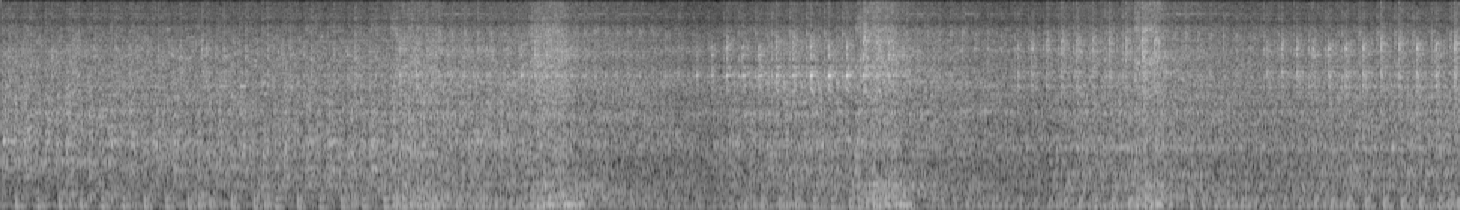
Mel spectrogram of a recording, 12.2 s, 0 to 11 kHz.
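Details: K-750 motorcycle boxer twin after replacing the timing gears (four crankshaft gears), ignition fed direct to the coil: even idle with a few short throttle blips and no knocking underneath. The earlier knock is gone.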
